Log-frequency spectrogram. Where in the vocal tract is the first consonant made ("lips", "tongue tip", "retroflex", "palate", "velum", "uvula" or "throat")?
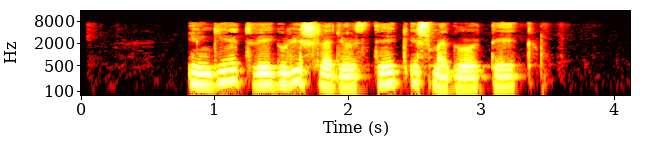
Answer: velum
